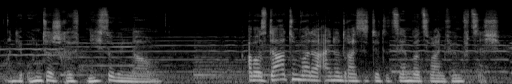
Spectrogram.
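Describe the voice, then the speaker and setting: An actress playing a cool, enigmatic photographer in conversational radio crime drama dialogue. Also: female voice, low voice, a little fast, lightly acted. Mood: guarded, wistful. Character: cool, enigmatic woman photographer, teasing yet uneasy. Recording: music under the voice.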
